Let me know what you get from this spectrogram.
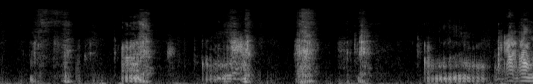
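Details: A pet dog tearing at a duvet gives harsh, noisy growls and snorts in short, uneven bursts, with muffled thumps from the play inside a small room.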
